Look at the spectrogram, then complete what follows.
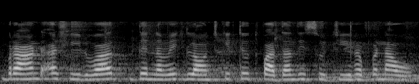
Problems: none marked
